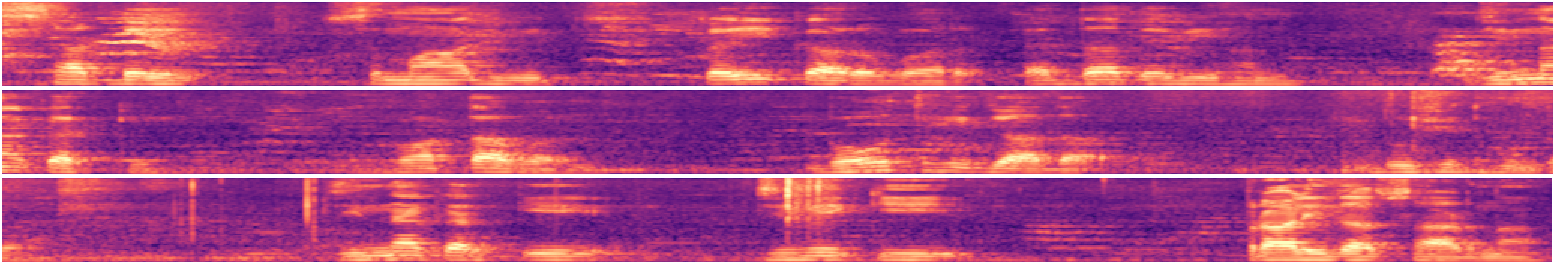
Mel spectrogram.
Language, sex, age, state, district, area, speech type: Punjabi, male, 18-30, Punjab, Muktsar, rural, spontaneous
